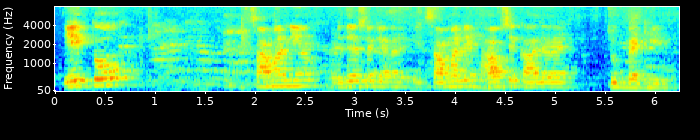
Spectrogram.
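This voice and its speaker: A man's voice: high voice, darkish tone. A male teacher giving a grammar lesson, explaining step by step and checking in with the class often. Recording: echoey room, mic at a distance.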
